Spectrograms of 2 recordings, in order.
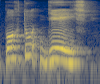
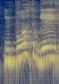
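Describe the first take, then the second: First: Slow português with the last syllable, gues, stretched and stressed. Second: Said in the usual way. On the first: Shown as a demonstration. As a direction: drag out português, leaning hard on gues. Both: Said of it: "a sílaba mais forte é a última".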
